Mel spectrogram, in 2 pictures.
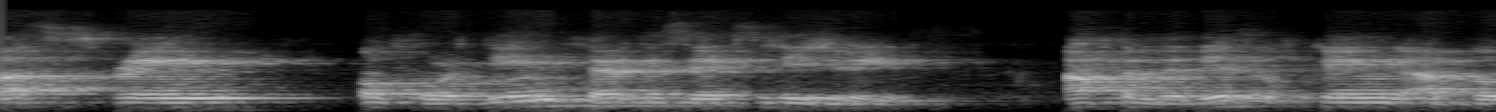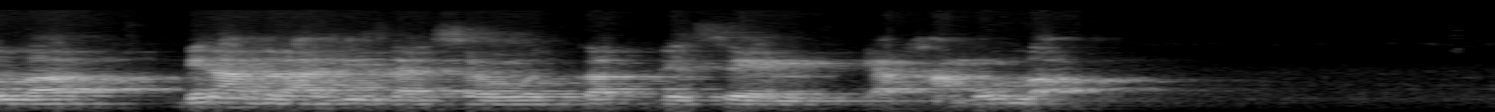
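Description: A man speaks calmly, heard through a microphone.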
